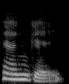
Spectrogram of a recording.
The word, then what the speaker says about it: Hayunga: guest with me today her name is hengay it doesn't sound like it's looking here um it's pronounced differently than it looks which is the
